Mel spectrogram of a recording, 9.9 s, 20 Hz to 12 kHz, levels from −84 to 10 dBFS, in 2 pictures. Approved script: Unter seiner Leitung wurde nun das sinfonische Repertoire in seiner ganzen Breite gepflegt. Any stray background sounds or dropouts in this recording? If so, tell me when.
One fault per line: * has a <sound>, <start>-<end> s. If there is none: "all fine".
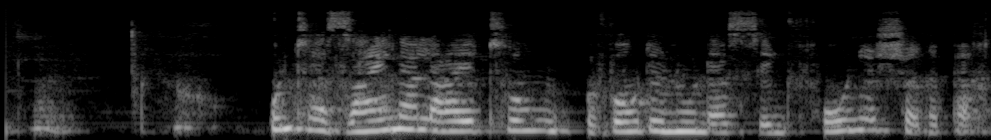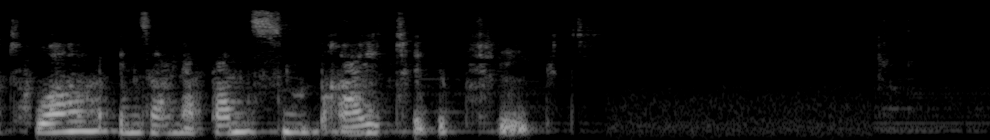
all fine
